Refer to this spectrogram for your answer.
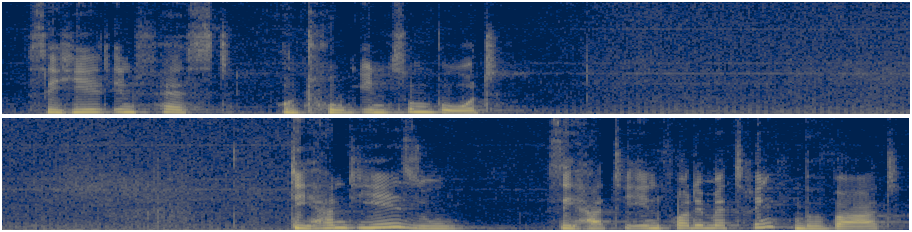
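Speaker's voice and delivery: calm storytelling voice; story narration for children. A narrator's reading. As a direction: tell the tale to kids gently. Bible story told to children.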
